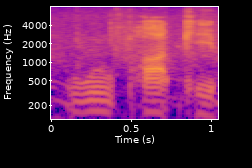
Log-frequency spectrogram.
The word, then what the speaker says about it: Wupatki: Oh, it's pronounced Wupatki, by the way. I don't know what I've been saying, but that's how you say it.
